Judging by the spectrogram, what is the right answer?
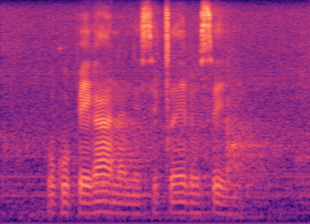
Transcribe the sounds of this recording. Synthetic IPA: uk̬ub̥ʱɛk̬ananesiǀɛlɔseːni

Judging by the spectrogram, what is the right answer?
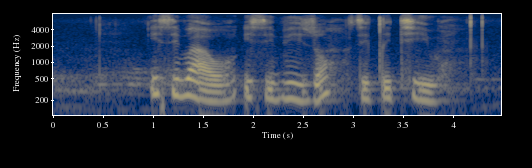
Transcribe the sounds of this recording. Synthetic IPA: isiɓawɔisiɓizɔsiǀitʰiːwɛ

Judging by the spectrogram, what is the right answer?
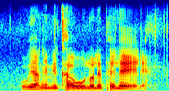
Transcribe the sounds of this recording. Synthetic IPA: k̬ujaŋemikʰawulɔlɛpʰɛlɛ̰ːlɛ̰

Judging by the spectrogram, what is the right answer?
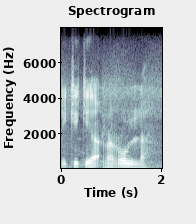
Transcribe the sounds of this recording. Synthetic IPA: ḭkʼɪkʼɪa̰rarʊl̩ːla

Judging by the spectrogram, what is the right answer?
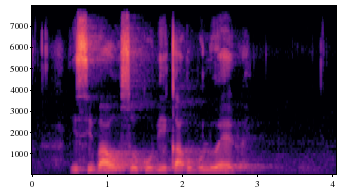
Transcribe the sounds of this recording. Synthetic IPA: ḭsiɓawɔsok̬ʼuɓik̬aʔuɓulwɛːlwɛ

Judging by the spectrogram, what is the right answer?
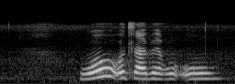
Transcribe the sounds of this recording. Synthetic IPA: woʊt͡ɬʼabɛɣʊʔʊ

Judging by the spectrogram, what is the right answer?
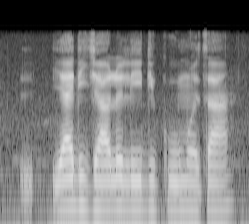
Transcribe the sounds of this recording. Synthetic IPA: jadid͡ʒalɔlɪdikʼumɔt͡sa

